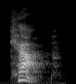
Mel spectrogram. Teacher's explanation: the word cap as you say the word cap you can feel the back of your tongue closing to block the air for the C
